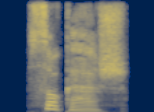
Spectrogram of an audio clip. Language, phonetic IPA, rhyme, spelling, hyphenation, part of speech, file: Hungarian, [ˈsokaːʃ], -aːʃ, szokás, szo‧kás, noun, Hu-szokás.ogg
- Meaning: 1. custom 2. habit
